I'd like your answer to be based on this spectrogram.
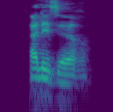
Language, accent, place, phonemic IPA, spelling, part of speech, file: French, France, Lyon, /a.le.zœʁ/, aléseur, noun, LL-Q150 (fra)-aléseur.wav
- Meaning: reamer, borer (person)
